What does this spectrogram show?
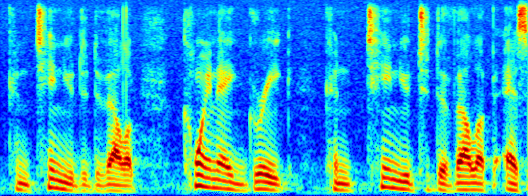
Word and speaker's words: Koine: Koine, yes. Okay. How do you spell that?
